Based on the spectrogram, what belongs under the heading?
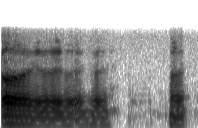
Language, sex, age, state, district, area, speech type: Goan Konkani, male, 60+, Goa, Canacona, rural, conversation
